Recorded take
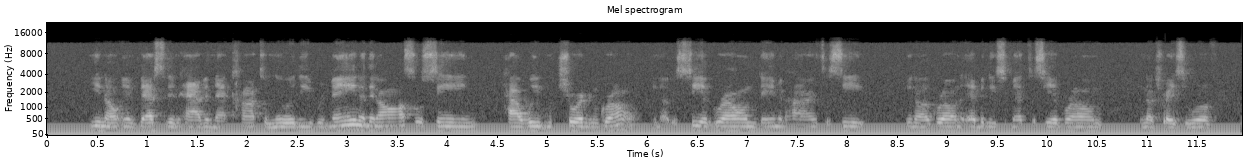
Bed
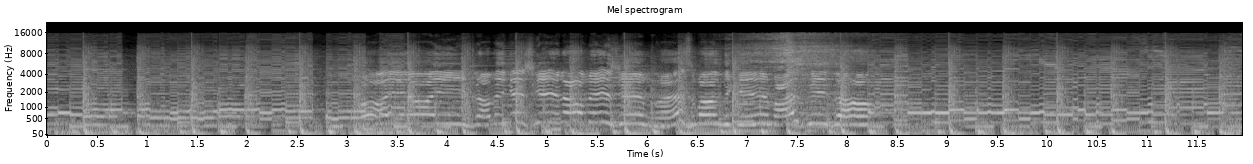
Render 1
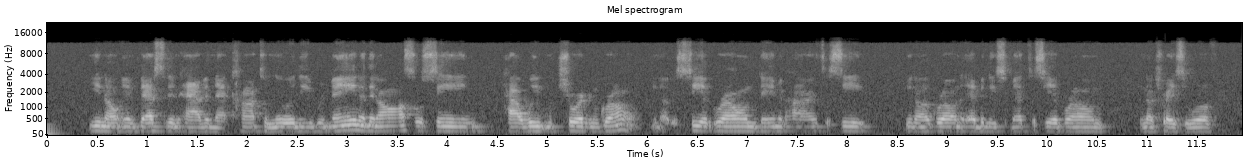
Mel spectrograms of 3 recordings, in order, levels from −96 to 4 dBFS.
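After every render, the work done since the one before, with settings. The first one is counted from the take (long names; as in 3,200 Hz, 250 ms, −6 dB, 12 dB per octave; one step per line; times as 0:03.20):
mains-hum notches 60/120/180/240/300 Hz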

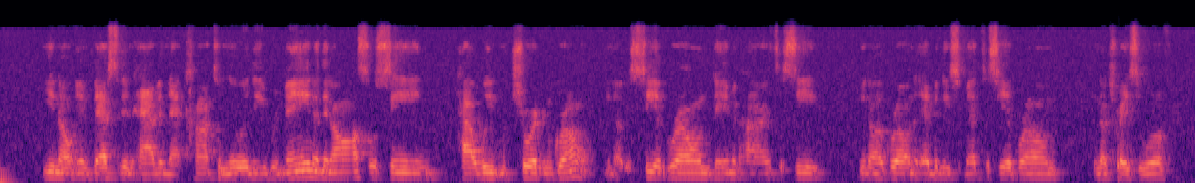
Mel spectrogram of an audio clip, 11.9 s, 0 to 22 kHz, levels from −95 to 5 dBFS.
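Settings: broadband denoise 6 dB, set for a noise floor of −44 dBFS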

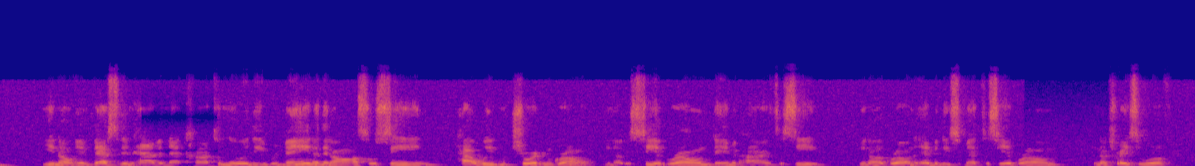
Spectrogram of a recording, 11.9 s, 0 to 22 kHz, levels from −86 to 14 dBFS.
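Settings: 0:01.41–0:02.18: phaser with its sweep stopped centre 1,400 Hz, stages 8
0:10.24–0:11.09: high-frequency loss of the air 96 metres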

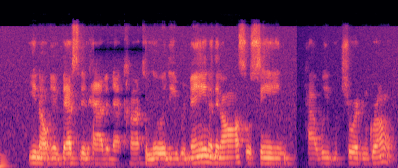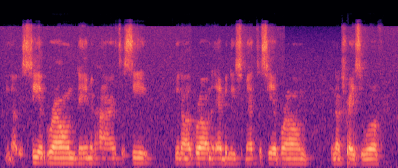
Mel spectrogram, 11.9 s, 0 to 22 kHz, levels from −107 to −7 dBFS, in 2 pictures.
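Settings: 0:04.45–0:06.37: fade in, from −16.5 dB
0:08.84–0:09.56: high-shelf EQ 7,100 Hz −7.5 dB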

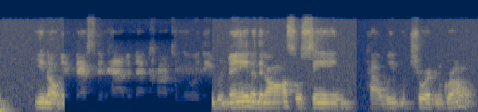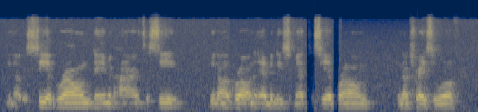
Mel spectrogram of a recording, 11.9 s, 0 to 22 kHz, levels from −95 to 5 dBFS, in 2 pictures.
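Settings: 0:00.79–0:02.65: four-pole ladder high-pass 1,800 Hz, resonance 75%
0:09.80–0:10.33: noise gate −30 dBFS, range −29 dB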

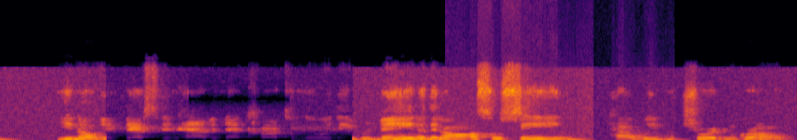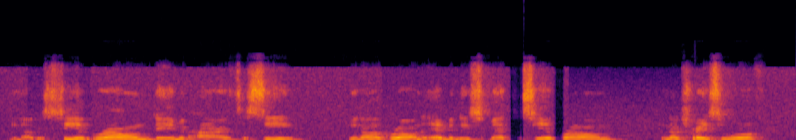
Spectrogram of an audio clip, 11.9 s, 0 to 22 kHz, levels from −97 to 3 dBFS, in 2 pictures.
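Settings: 0:03.34–0:05.06: mu-law and A-law mismatch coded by mu
0:06.18–0:06.66: high-shelf EQ 4,400 Hz −7.5 dB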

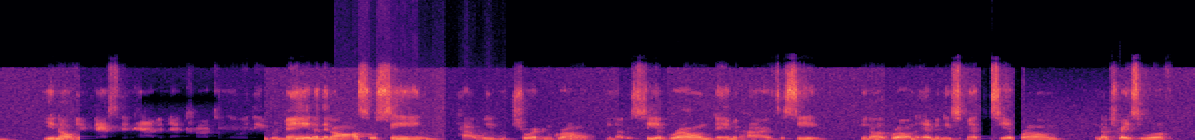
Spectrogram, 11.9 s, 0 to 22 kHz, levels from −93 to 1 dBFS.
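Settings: hum removal 312.5 Hz, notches 2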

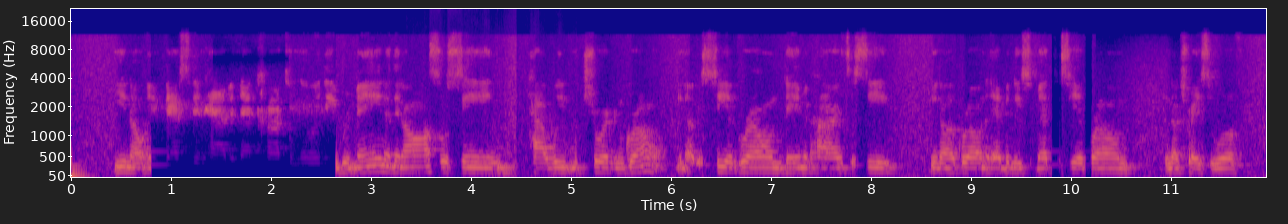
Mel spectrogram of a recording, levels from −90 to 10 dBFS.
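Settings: in parallel at −0.5 dB: brickwall limiter −20.5 dBFS, peak gain reduction 11 dB
on the sum: downward compressor 4 to 1, threshold −32 dBFS, peak gain reduction 14 dB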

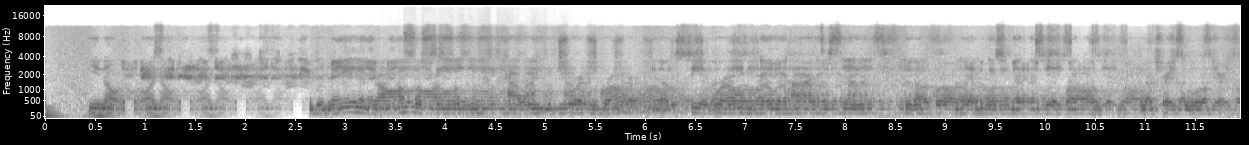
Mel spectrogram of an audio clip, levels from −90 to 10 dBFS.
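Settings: feedback delay that plays each chunk backwards 280 ms, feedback 64%, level −3.5 dB
echo through a band-pass that steps 177 ms, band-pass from 930 Hz, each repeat 1.4 octaves, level −10.5 dB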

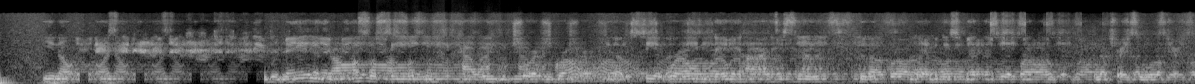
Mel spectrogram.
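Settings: level +11.5 dB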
